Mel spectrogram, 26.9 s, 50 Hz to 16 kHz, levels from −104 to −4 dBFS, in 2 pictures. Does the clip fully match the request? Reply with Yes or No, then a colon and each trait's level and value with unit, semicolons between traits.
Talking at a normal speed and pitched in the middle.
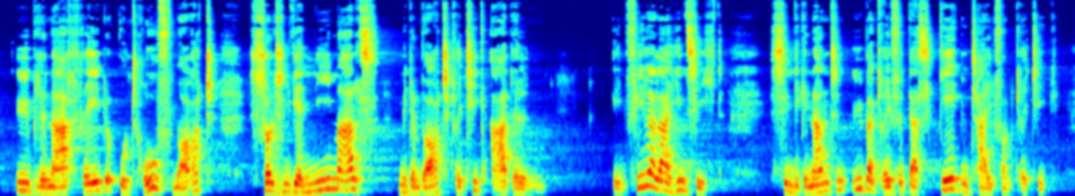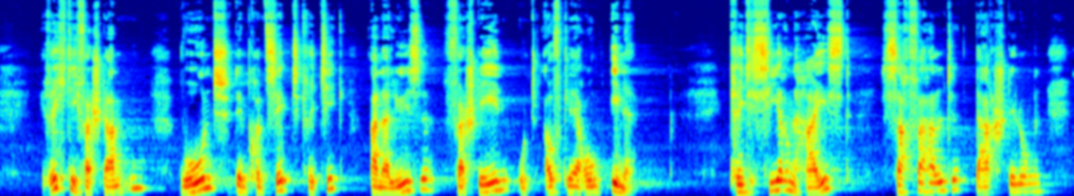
No: slow, 85 wpm; medium, 160 Hz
